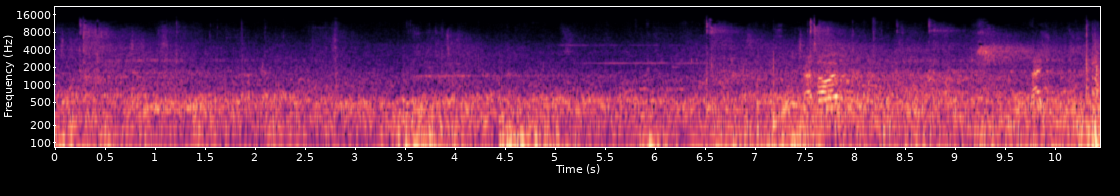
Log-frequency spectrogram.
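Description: Footsteps of a man tap across a hard floor in a large echoing hall.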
